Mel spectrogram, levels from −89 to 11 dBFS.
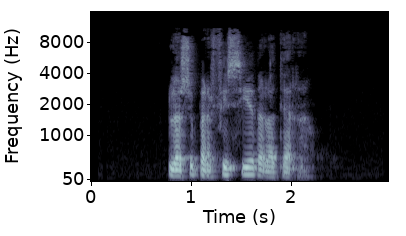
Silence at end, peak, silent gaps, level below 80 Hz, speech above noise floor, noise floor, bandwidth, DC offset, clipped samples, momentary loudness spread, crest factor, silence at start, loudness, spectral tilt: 0.8 s; -2 dBFS; none; -64 dBFS; 55 dB; -76 dBFS; 11.5 kHz; under 0.1%; under 0.1%; 8 LU; 22 dB; 0.8 s; -20 LUFS; -4.5 dB/octave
